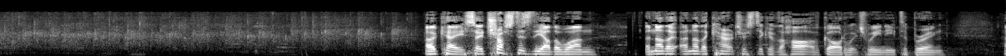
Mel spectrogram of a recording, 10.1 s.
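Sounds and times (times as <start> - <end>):
audience applause for volunteers: 0.0 - 4.5
speech: 4.2 - 10.0.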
